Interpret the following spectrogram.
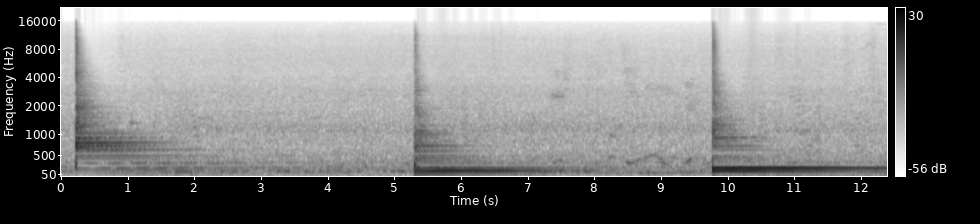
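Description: Large antique hand-made brass bossed gong (tawak) struck by hand three times, each stroke ringing out and slowly fading. The first, on the outer ring, rings higher and thinner. The second and third bring out a strong, deep, steady hum.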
